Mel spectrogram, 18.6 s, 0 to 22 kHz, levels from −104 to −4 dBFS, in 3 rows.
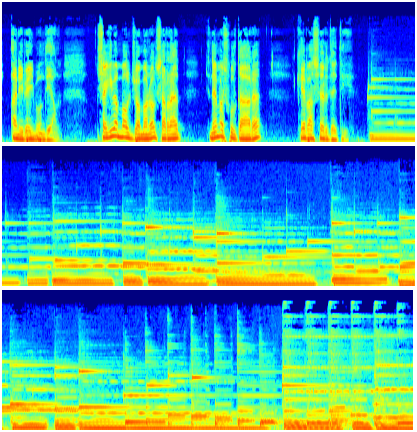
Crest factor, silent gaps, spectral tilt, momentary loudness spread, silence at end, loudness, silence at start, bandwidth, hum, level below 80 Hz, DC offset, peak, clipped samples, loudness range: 12 dB; none; -6.5 dB/octave; 9 LU; 0 s; -26 LUFS; 0.15 s; 15 kHz; none; -34 dBFS; under 0.1%; -14 dBFS; under 0.1%; 5 LU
